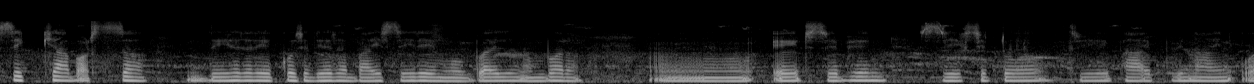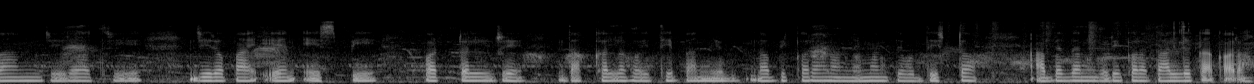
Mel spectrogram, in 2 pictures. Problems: constant background noise, continuous background conversations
